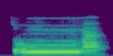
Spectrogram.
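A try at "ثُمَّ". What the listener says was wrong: Ya, domanya sempurnain dulu. U-nya, u. Nah, gitu. Ya, jadi doma itu monyong, jadi mesti dimonyongkan.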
